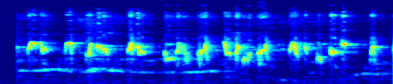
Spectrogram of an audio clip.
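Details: Continuous cheerful babbling of a yellow-vented bulbul, used as a lure: quick liquid warbles strung together over three seconds, with a faint low whistled tone underneath.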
